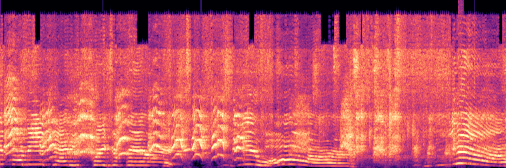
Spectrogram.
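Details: A female pet monk (quaker) parakeet on her shower perch chatters loudly in a small room, with squeaky, speech-like phrases that rise and fall.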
